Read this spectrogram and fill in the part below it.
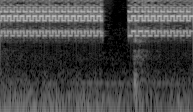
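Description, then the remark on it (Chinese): A phone rings with a steady, high electronic tone, cutting out for a brief moment before starting again. It's fairly loud, with no one talking over it. “你电话。”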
